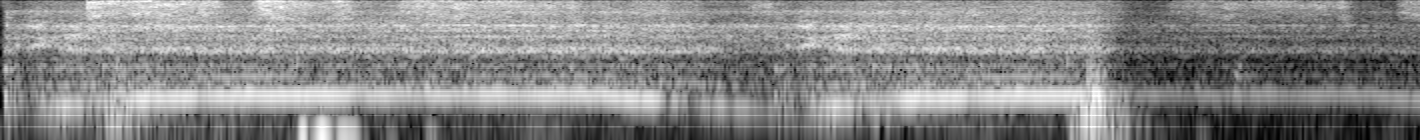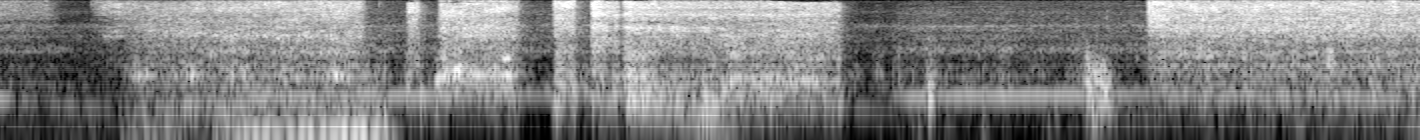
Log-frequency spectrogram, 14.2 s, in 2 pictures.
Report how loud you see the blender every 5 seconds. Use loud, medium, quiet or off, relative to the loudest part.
loud, medium, quiet.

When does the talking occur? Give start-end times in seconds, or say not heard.
not heard.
